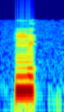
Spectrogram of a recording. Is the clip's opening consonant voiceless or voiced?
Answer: voiced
